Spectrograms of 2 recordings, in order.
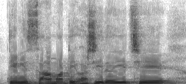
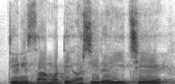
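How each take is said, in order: Both takes have the same delivery.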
